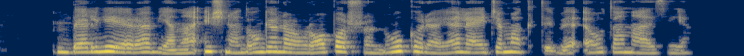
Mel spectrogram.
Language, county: Lithuanian, Klaipėda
